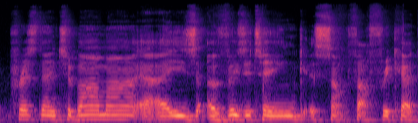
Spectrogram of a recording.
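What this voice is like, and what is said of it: British BBC-style accent. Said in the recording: “For me to get this British accent ... I could imitate ... To imitate the accent.”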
